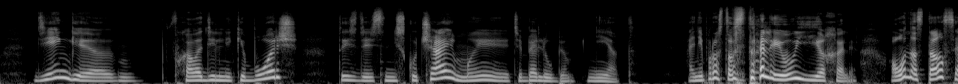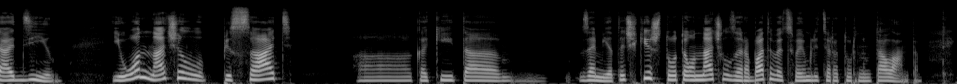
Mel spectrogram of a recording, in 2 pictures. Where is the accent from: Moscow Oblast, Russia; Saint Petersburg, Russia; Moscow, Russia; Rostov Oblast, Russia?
Rostov Oblast, Russia; Rostov-on-Don; Я просто как истинная ростовчанка горжусь всеми, кто родился в Таганроге.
